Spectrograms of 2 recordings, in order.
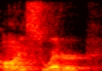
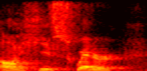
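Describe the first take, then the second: First: The H in 'his' is soft, almost dropped. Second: The H in 'his' is pronounced strongly. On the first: The speaker calls it right. "it doesn't have to be that strong" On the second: The speaker calls it wrong. "you see how unnatural it sounds"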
